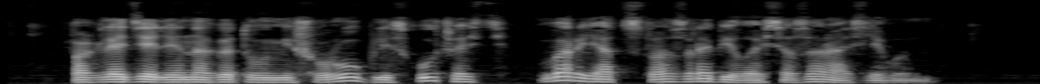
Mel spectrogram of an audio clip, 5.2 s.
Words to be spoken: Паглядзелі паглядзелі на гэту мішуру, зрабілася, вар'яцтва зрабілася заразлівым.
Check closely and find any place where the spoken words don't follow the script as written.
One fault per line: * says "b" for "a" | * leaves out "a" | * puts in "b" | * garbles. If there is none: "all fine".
* leaves out "паглядзелі"
* says "бліскучасць" for "зрабілася"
